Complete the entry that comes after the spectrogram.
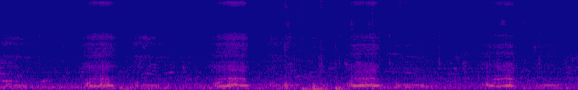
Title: いびきをかく赤ちゃん snoring baby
